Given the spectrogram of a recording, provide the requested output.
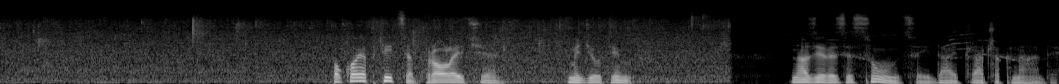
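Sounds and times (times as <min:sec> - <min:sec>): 
light drizzling rain on a cold autumn day in Munich: 0:00.0 - 0:07.4
speech: 0:03.3 - 0:05.1, 0:05.7 - 0:06.4, 0:07.9 - 0:10.5.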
